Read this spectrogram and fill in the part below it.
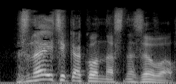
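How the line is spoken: Sighing. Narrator (Russian): вздохнул Артур

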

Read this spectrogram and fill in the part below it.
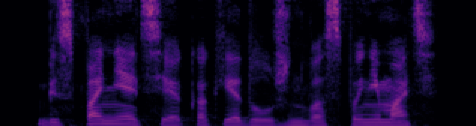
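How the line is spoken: Sharp reply. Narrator (Russian): резко ответил

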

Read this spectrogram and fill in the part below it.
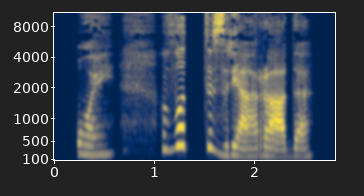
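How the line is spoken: Purring voice. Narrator (Russian): мурлыканье Найлы

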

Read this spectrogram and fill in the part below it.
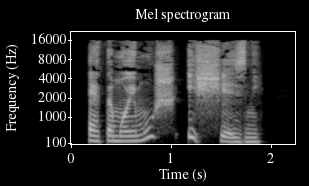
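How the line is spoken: Calm speech. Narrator (Russian): спокойно говорила

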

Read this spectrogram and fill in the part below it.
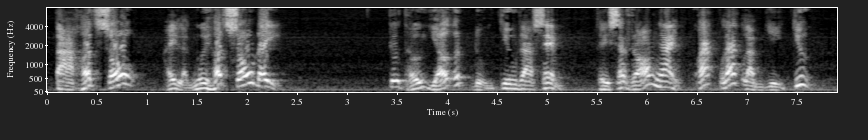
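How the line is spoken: Hateful murderous shout. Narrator (Vietnamese): Sát khí bốc ngục lên trên gương mặt của Chí Tôn, chàng căm hận hét

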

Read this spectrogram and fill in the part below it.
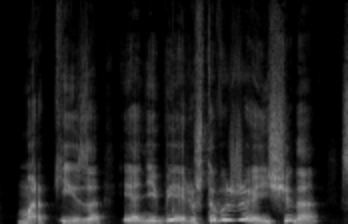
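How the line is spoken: Tearful exclamation. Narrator (Russian): сквозь слезы воскликнула Гвиниола

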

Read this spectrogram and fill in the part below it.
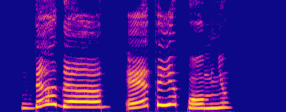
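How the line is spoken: Laughing. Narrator (Russian): Почему-то рассмеялась она

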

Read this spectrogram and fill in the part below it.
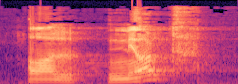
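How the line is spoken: Creaky voice, too loud. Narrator (Russian): Скрипучий голос вампира прозвучал слишком громко для заполнившей улицу тишины

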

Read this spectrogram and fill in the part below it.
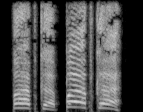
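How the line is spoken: Shouting. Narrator (Russian): кричала Агата

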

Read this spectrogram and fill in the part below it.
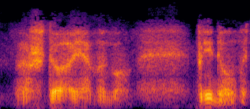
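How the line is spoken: Muttering king. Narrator (Russian): бормотал король

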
